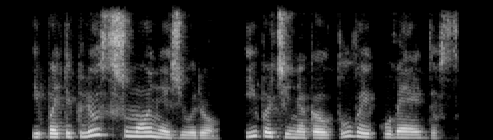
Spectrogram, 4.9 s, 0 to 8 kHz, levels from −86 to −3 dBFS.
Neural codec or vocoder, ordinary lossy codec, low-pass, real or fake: codec, 16 kHz, 4 kbps, FunCodec, trained on LibriTTS, 50 frames a second; Opus, 64 kbps; 7.2 kHz; fake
